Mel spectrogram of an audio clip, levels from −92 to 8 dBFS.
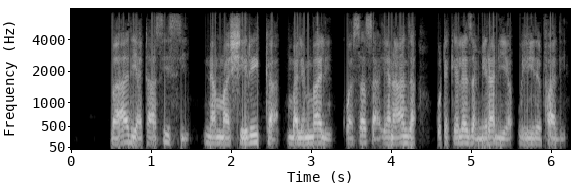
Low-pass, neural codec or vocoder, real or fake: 7.2 kHz; none; real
